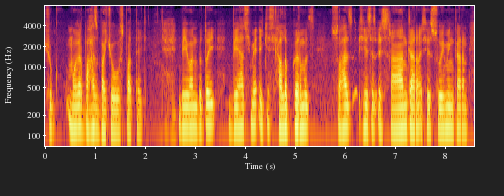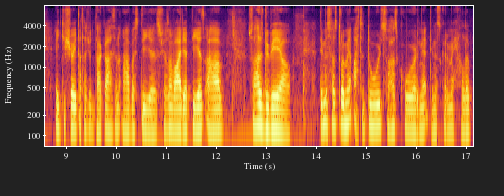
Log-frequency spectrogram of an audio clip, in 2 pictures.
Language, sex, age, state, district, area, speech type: Kashmiri, male, 30-45, Jammu and Kashmir, Kulgam, rural, spontaneous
